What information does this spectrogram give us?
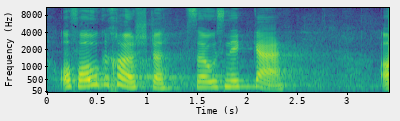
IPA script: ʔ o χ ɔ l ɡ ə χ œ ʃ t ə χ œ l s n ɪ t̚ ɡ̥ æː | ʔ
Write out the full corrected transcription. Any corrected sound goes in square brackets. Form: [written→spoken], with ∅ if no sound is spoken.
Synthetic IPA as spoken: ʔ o [χ→f] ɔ l ɡ ə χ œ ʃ t ə [χ→s] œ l s n ɪ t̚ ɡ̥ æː | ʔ

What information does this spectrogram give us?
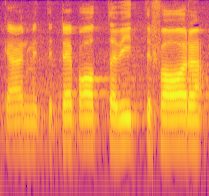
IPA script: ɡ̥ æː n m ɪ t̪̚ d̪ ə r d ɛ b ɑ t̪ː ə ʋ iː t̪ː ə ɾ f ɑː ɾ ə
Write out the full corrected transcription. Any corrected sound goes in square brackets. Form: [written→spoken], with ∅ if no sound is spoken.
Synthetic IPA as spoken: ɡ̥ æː n m ɪ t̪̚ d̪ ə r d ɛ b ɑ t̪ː ə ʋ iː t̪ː ə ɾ f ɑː ɾ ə

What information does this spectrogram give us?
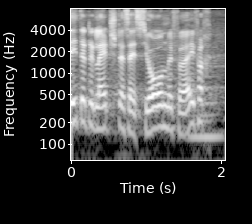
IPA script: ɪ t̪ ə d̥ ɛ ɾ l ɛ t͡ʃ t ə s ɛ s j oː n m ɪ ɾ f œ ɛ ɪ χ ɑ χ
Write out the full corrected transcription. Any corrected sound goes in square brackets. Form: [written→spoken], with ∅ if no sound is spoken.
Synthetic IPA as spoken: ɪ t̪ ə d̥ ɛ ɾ l ɛ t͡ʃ t ə s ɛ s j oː n m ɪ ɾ f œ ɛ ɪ [χ→f] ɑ χ

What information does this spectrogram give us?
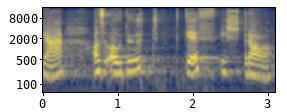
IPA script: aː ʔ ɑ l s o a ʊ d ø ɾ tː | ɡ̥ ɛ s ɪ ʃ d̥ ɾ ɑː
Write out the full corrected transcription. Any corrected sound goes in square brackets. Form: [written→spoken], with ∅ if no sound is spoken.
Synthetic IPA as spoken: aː ʔ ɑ l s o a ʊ d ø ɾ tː | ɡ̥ ɛ [s→f] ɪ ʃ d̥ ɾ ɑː

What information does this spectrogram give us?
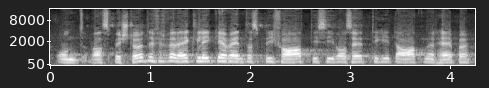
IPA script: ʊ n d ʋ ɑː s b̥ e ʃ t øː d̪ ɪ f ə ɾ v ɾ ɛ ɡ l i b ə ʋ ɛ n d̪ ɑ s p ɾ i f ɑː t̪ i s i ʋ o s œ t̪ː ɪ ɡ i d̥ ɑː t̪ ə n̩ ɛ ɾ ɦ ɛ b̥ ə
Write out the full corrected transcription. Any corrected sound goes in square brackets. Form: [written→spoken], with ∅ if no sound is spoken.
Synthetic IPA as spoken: ʊ n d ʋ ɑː s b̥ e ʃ t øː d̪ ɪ f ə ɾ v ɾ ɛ ɡ l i [b→ɡ] ə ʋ ɛ n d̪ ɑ s p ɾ i f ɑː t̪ i s i ʋ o s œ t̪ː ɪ ɡ i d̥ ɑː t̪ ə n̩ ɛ ɾ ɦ ɛ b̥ ə

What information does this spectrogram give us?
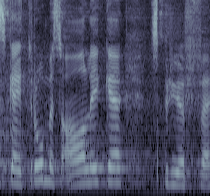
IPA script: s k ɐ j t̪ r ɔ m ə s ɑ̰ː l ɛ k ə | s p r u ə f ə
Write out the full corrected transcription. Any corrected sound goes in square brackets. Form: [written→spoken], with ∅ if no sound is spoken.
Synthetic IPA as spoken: s k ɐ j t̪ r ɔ m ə s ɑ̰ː l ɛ k ə | s p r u ə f ə

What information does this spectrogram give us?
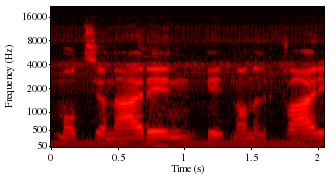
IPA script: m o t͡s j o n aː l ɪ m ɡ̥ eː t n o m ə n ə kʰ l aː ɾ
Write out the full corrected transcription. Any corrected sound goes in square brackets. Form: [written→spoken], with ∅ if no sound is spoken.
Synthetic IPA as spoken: m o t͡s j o n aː [l→ɾ] ɪ [m→n] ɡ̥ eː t n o [m→n] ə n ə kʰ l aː ɾ

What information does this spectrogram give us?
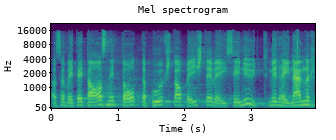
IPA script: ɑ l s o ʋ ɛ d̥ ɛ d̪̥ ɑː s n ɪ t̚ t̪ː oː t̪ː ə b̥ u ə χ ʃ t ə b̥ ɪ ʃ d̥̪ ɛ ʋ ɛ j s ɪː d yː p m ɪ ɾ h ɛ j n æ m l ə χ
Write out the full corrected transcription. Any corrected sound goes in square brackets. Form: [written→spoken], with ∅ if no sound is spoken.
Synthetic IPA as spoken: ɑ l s o ʋ ɛ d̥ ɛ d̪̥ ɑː s n ɪ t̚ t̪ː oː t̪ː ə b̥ u ə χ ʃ t [ə→ɑ] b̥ ɪ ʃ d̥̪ ɛ ʋ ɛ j s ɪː [d→n] yː [p→t] m ɪ ɾ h ɛ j n æ m l ə χ

